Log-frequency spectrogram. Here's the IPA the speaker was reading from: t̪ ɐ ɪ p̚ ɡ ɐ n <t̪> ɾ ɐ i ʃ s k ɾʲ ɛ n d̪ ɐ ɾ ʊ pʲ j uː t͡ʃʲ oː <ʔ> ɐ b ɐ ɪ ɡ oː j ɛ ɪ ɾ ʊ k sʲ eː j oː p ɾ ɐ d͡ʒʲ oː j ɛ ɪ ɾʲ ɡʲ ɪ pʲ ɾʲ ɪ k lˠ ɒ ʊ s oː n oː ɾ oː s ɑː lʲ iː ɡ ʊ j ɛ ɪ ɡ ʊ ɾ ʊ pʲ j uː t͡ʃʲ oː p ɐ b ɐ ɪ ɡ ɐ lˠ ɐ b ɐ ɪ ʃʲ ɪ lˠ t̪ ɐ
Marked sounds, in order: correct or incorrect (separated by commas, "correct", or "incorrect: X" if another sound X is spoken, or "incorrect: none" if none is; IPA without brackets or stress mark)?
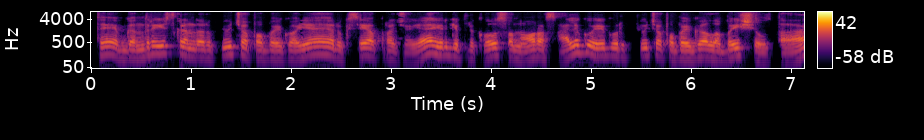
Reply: incorrect: d̪, incorrect: p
